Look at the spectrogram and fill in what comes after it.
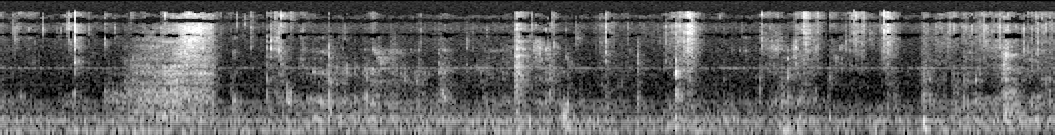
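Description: Faint chewing of a mouthful of rice and fried salmon, with scattered soft mouth clicks.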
